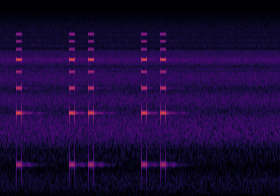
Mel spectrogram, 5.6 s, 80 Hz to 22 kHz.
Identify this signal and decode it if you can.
Beep code, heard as beeps from a small speaker, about 720 Hz, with room echo. 1-2-2. In Phoenix BIOS tables: DMA initialisation failure.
